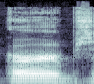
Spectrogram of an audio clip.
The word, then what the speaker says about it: herbs: It's fucking herbs. H is silent.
